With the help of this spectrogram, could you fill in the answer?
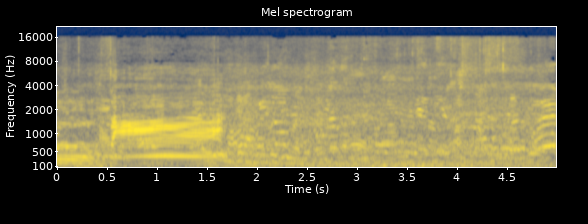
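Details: Sahiwal bulls traded at a livestock market in Aftabganj, Dinajpur, Bangladesh, 28 January 2025. One loud, steady moo lasts about a second and is followed by market chatter and a faint rising call at the end.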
